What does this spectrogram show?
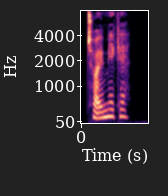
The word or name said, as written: tøjmekka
